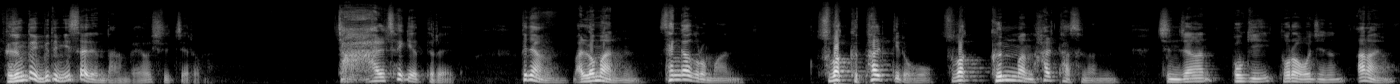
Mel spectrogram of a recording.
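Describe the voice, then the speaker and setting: A man's voice: medium pitch, normal speed, slightly rough. A man giving a Buddhist dharma talk, reading sutra passages and acting out little scenes as he explains them. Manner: lively, acts out scenes in little voices. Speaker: Buddhist teacher. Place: meditation center.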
